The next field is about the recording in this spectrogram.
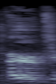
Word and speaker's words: herbs: How's it pronounced? Herbs or herbs? – Herbs. – Herbs. – With an E. Even though it has an H up front.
